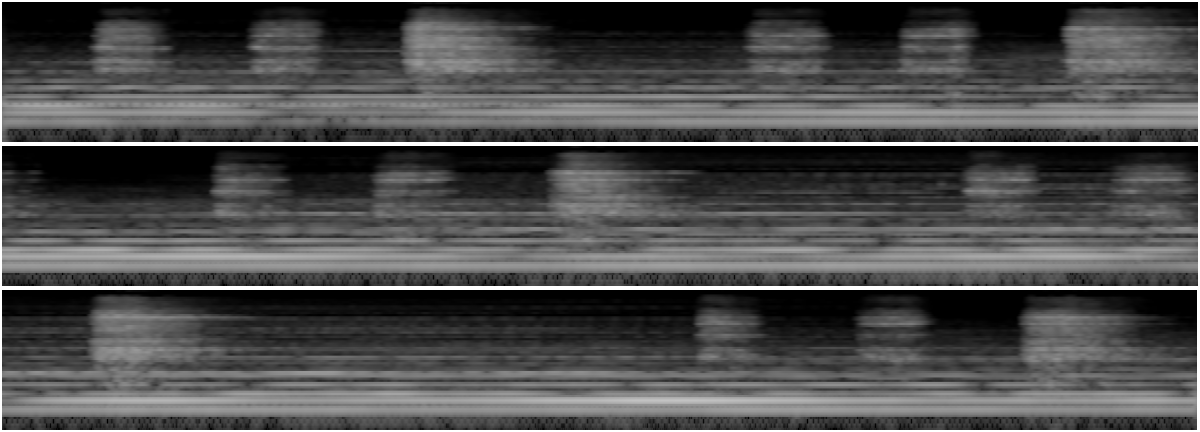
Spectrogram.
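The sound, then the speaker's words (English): Rhythmic, forceful breaths repeat steadily in a guided breathing exercise, with quick inhale-exhale bursts over a low sustained musical drone. No one speaks. “Keep breathing and following your own rhythm.”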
